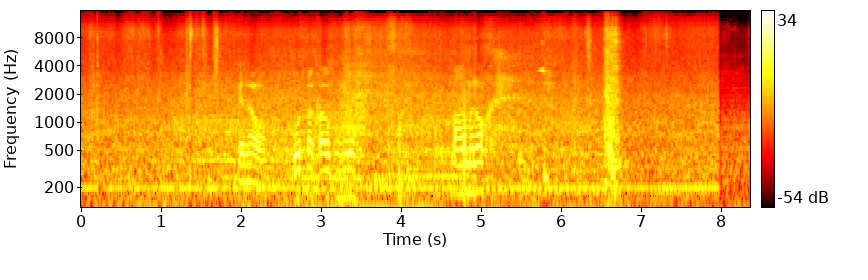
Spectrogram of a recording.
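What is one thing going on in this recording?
A plastic bag rustles as it is handled.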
